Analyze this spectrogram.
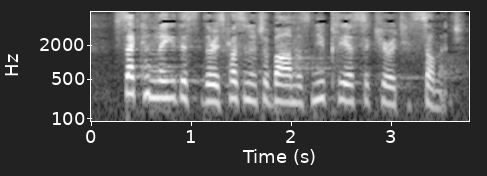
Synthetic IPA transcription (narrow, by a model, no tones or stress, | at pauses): sɛkə̃ndˡliðɪðəɹɪz̥pʰɹ̥ɛzɪdə̃ntəʊbɑːməznjʉˑkʰliəsɪkʰj̥ɔːɹɪtʰisʌmɪ̰t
